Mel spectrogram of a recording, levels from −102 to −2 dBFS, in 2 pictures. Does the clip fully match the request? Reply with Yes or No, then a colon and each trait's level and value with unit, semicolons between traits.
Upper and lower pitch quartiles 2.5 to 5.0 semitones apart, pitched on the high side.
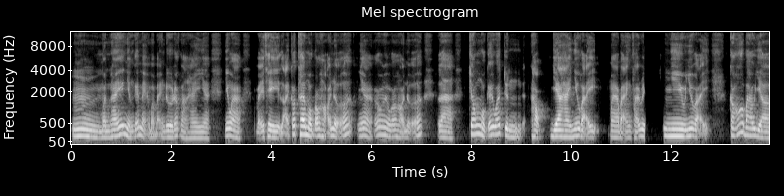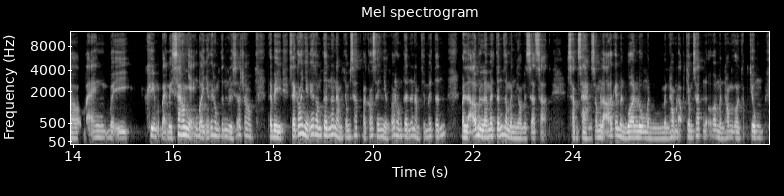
No: average, 3.9 semitones; medium, 155 Hz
